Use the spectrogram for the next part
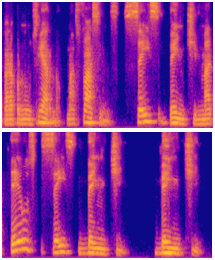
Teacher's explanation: Esto suele utilizarse siempre cuando la T está acompañada de la E. Siempre que vemos las T's con E, en Brasil las convierten en CH en ch y en una i. Entonces, si transliteráramos lo que vendría siendo el número 20, nos saldría algo como bench, vea, para pronunciarlo, más fácil. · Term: sonido CH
